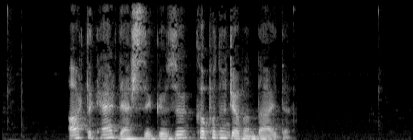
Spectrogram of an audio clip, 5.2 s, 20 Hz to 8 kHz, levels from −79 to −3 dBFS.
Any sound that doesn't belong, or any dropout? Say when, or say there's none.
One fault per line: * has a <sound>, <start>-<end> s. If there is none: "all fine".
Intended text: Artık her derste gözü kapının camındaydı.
all fine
